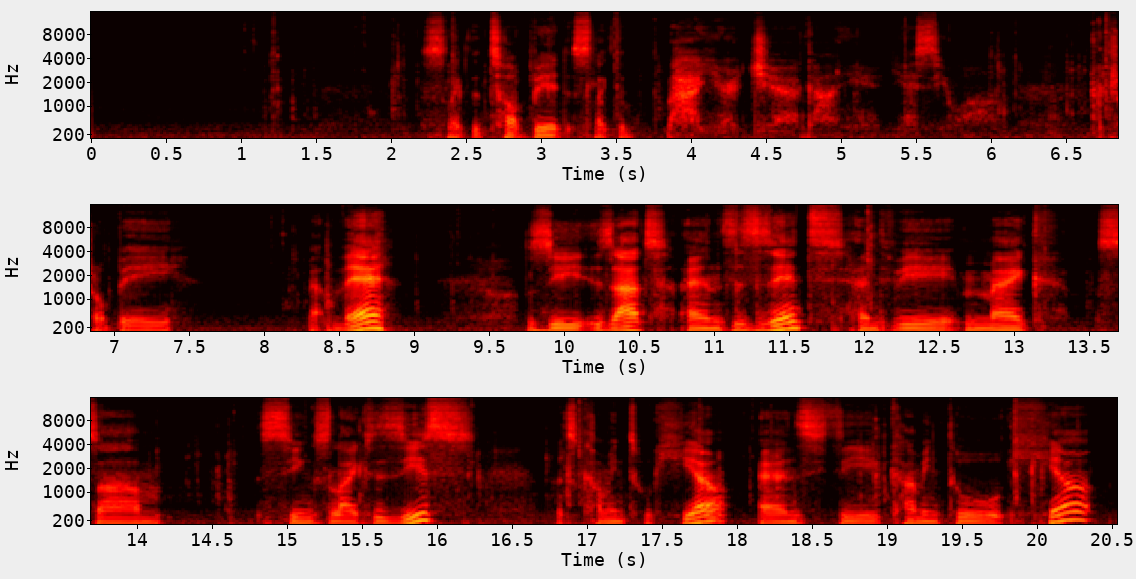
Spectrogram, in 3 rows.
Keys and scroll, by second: 4.2 ctrl+z, 4.5 ctrl+z, 4.9 ctrl+z, 6.7 ctrl+b, 12.0 ctrl+b, 13.6 Tab, 14.6 space, 15.6 Tab, 16.9 ctrl+b, 18.9 ctrl+b, 20.1 Tab.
